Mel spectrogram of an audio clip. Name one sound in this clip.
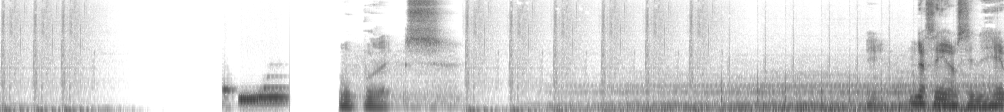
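A young man talks into a microphone, close by.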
